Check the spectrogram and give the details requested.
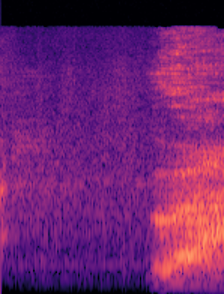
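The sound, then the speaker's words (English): A voice imitates a Bengal tiger's roar: a soft, breathy low rumble that swells suddenly into a loud, rough, sustained growl for the last second, with no words spoken. “Roar, said the Bengal tiger.”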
